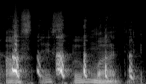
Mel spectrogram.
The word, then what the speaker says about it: Asti Spumante: It had to be some Asti Pomonti or something. – Asti Spumante. – And she didn't even say it right.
